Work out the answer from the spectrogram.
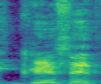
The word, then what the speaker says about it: Griffith: syllables. It's Griffith.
